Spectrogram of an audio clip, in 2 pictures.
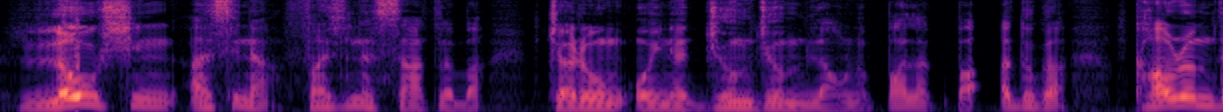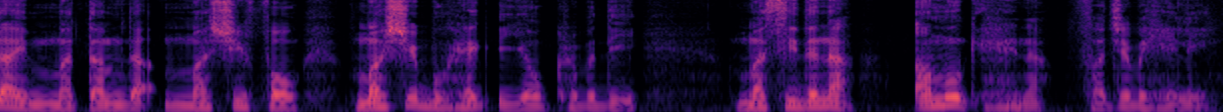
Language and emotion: Manipuri, neutral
